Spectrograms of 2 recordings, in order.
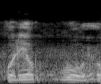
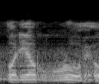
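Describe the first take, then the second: No difference in how they are said.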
